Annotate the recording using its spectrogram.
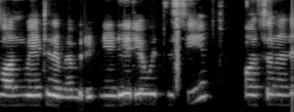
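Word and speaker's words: Cnidaria: have sealant trader which is also known as need area the sea is silent it's called need area but the sea is supposed to be here just just because you say need area do not omit the sea that will cause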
